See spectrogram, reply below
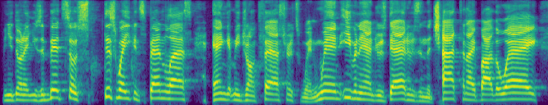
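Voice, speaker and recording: A man's voice: on the high side, a little fast, few pauses. Male stream host with a raised voice and a teasing, self-mocking manner. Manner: joking, self-mocking banter. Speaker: show host. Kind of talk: casual live-stream chat.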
